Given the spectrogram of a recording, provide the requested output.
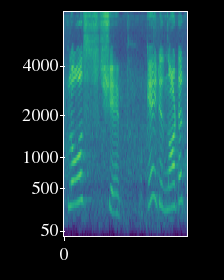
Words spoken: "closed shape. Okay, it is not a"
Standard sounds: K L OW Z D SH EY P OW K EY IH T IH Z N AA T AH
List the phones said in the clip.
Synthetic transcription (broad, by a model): K L OW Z SH EY P OW K EY IH T IH Z N AA T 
